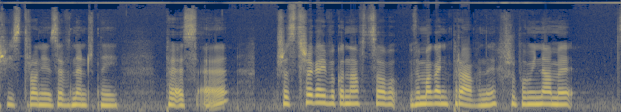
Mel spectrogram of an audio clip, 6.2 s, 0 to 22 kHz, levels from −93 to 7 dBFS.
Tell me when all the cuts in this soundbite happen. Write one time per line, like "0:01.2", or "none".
0:02.7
